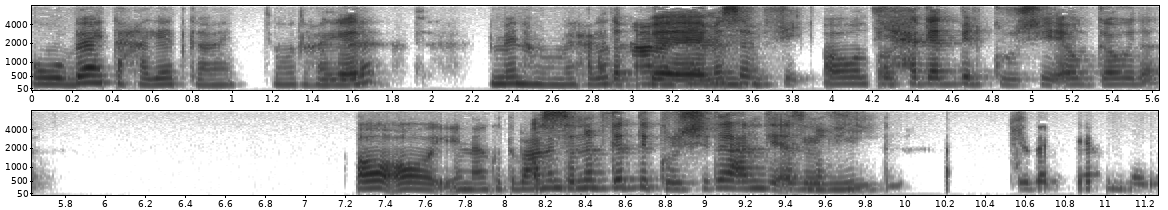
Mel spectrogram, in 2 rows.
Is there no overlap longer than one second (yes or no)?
no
